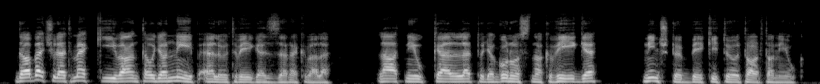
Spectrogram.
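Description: Man, audiobook narrator, measured dramatic reading, medium pitch, dry close sound. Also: no echo. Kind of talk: scripted narration.

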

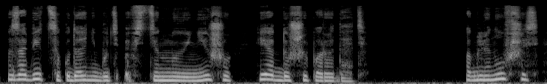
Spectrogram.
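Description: A woman narrating a first-person audiobook in an expressive, lively storytelling manner, close to the mic. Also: mid-range voice, no echo.

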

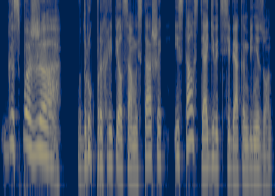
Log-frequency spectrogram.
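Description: A woman narrates a first-person novel with a low, dark-toned voice that moves a lot in pitch. She reads expressively, and the recording is close and dry. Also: normal speed, no echo. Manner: lively, expressive. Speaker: audiobook narrator.

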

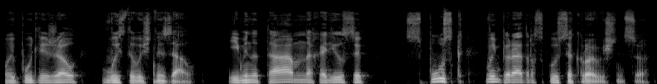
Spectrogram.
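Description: A man narrating a first-person audiobook in an even, measured reading. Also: sits low, dry recording, studio quality.

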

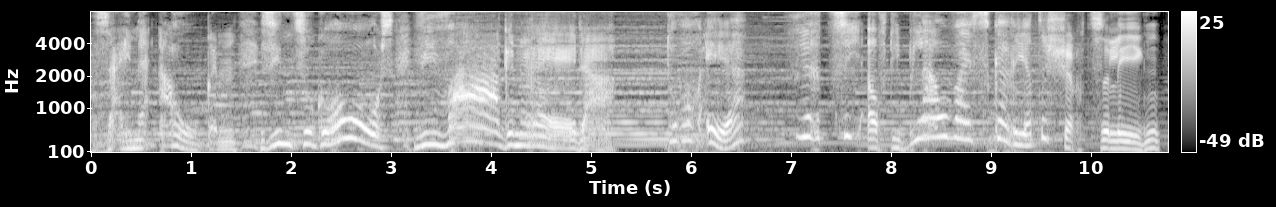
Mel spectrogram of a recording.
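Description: A woman voicing a sly, ugly old witch who croaks, cackles and coaxes. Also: sing-song, drawn-out words, music in the background, heavily acted. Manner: wheedling, cackling, sudden shrill rises.

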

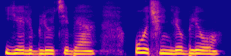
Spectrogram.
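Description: A woman's voice: on the low side, little pitch movement, slow pace, warm tone, no echo, clean studio sound. A woman voicing an anxious, blunt young man whose fiancée is about to give birth. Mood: tender. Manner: fretful, blunt and insistent.

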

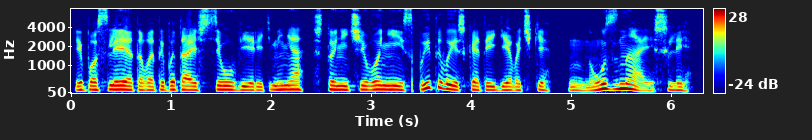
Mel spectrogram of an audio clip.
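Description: A man doing an angry domineering father, harsh scolding tone, mid-pitched, dry close sound. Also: normal speed, darkish tone, dry recording, close to an everyday voice. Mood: furious. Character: stern domineering middle-aged father, quick to anger.

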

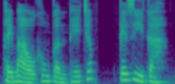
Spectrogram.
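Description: A woman's voice: fairly low pitch, lively intonation, brisk, a little mellow. A woman voicing an anxious young woman pleading hesitantly, in a read-aloud story. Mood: desperate.

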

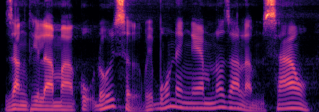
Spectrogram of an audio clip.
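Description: A man narrating an audio story in an expressive storytelling manner. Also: lowish voice, normal speed.

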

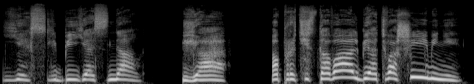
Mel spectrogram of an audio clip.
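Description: A blustering elderly financier with a thick foreign accent and broken grammar, as a woman reader puts him on. He speaks high and slow with drawn-out, swelling exclamations. The storybook reading sounds close and dry. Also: animated, darkish tone, no room sound. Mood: plaintive. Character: pompous older male banker, foreign-accented, explosive.

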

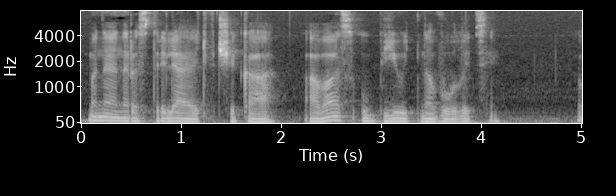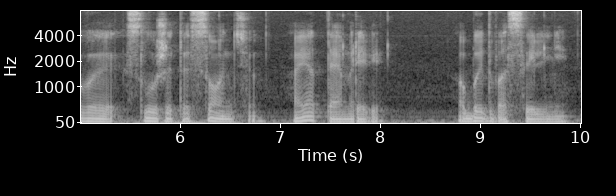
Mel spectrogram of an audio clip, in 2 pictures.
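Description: A man voicing a masked male robber who talks slowly with mocking, overly polite courtesy. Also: extremely low pitch, fairly even intonation, warm tone, exaggerated voice. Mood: suave.

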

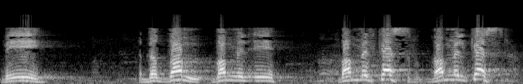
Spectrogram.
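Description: A man with an Egyptian accent teaching a classical text, often pausing to ask his students to supply the next word. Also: high-pitched, animated, husky. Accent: Egyptian Arabic. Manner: keeps asking students to fill in words. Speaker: Quran recitation teacher. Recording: dull, reverberant hall recording.

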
